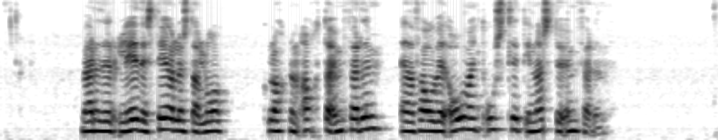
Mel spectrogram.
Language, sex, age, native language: Icelandic, female, 30-39, Icelandic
